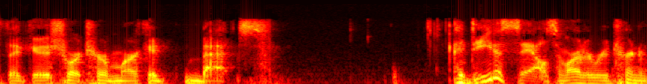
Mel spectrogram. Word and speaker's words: Adidas: I learned the correct way to say it is Adidas.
